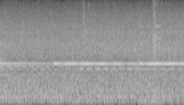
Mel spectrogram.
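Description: Wind chimes ringing in the breeze, two held tones hanging over a steady hiss, the higher one sounding louder about two-thirds of a second in.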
